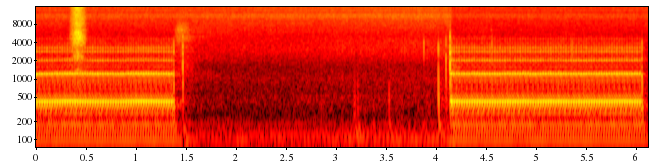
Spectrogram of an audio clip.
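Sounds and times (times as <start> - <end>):
telephone ringback tone with long buzzing rings: 0.0 - 1.4, 4.2 - 6.1.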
